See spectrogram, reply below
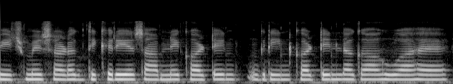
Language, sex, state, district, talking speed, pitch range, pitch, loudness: Hindi, female, Haryana, Rohtak, 170 wpm, 225-230 Hz, 230 Hz, -15 LUFS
